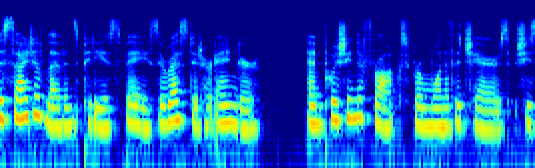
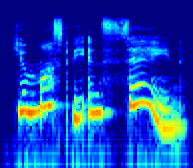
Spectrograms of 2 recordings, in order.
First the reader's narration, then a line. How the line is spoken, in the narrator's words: she exclaimed, red with vexation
